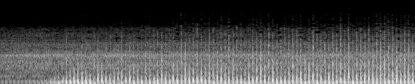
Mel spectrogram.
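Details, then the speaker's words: 2004 Wildfire 150T GY6 150cc Chinese scooter test-fired after valve adjustment (valves previously adjusted at 1,000 miles, suspected out of spec, ticking): engine catches quickly and settles into a fast, even chugging idle. "so I think the valves we're out of spec again so let's fire it up and see if it's still ticking"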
